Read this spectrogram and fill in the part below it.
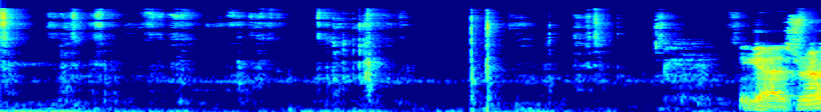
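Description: Playing cards rustle and slide against each other as they are shuffled.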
